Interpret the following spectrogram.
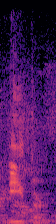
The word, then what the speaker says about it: Aether: A Sigil of Aether. That's what it is. Or as it's actually supposed to be pronounced, Ether.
